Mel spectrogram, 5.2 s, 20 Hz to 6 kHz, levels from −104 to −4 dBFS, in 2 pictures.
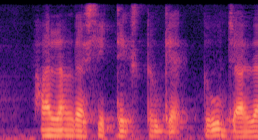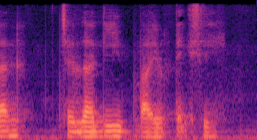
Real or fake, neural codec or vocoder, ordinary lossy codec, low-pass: fake; codec, 16 kHz in and 24 kHz out, 0.6 kbps, FireRedTTS-2 codec; none; 5.4 kHz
